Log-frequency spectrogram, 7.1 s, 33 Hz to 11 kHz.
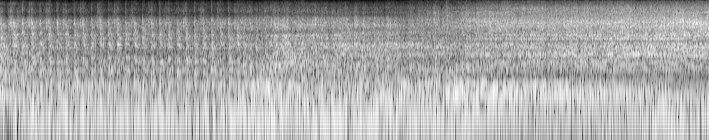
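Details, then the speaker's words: Single-seat aluminum mini jet boat with 750 Kawasaki jetski engine, on-water test run in ice-cold weather and choppy waves: loud continuous roar with ragged, irregular pulse, no clean steady note; not running right, cause unclear; poor running under load. "I'm done it's not running right so I'm not gonna"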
